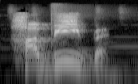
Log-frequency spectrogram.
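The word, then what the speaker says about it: Khabib: Habib. I said it right. And I said it with the correct pronunciation, too.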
